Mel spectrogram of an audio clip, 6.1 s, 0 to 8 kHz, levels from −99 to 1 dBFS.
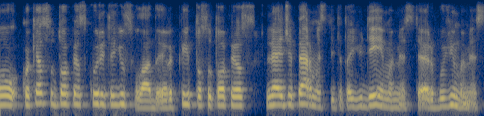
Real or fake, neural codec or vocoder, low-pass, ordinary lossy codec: real; none; 7.2 kHz; Opus, 32 kbps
